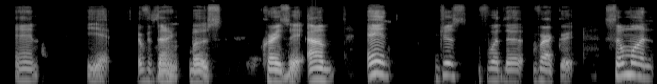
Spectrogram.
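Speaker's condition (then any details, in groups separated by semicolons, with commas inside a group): Multiple sclerosis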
